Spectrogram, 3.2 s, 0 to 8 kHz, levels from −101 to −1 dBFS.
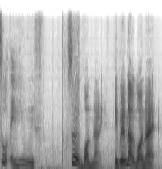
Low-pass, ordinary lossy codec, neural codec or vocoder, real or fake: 7.2 kHz; none; codec, 16 kHz, 0.5 kbps, X-Codec, HuBERT features, trained on general audio; fake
